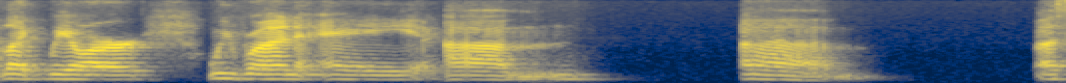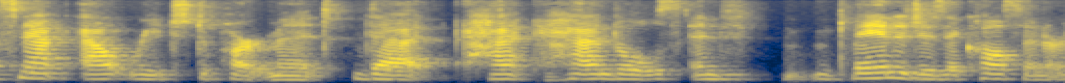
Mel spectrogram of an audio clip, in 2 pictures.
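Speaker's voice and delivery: halting, slow, stumbling, stammered speech. A speaker answering a question about the Alliance's programs: stuttering. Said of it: "Sorry for the stuttering".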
